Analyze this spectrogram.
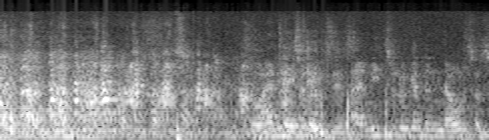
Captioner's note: laughter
